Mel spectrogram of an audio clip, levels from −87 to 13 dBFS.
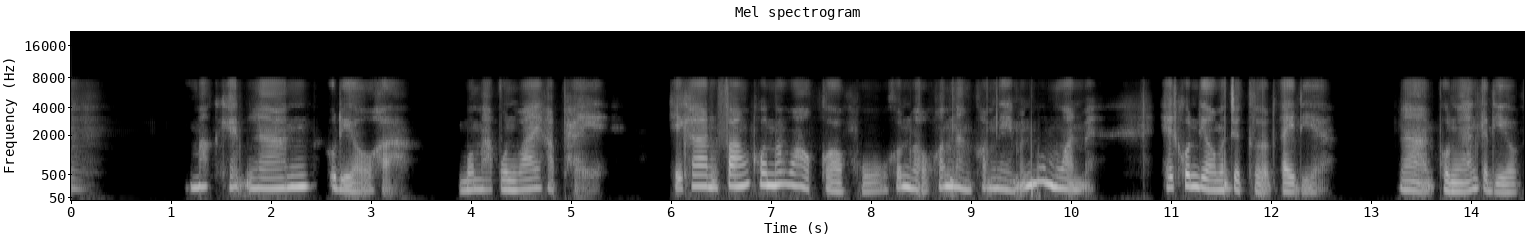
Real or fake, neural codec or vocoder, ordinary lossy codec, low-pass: fake; codec, 16 kHz, about 1 kbps, DyCAST, with the encoder's durations; none; none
